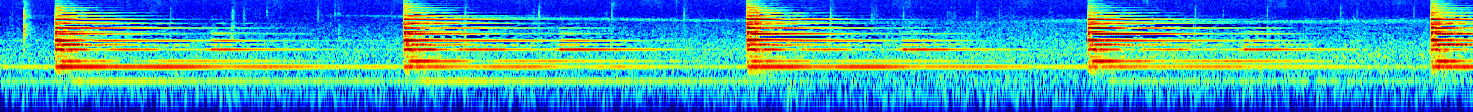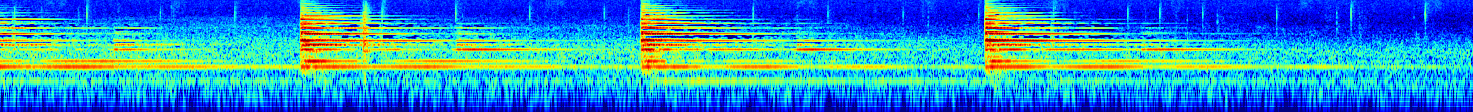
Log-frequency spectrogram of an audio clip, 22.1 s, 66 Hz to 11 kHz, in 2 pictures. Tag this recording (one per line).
church-bell
clock
church
strike
chimes
9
